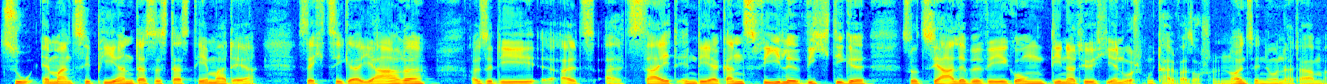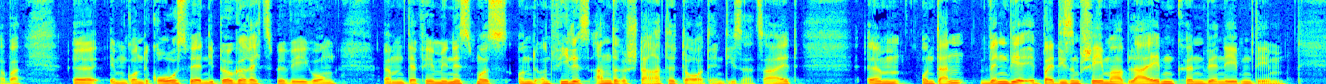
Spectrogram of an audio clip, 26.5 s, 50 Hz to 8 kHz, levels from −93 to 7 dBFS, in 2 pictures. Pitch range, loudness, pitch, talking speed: 105-125 Hz, -19 LUFS, 115 Hz, 145 wpm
